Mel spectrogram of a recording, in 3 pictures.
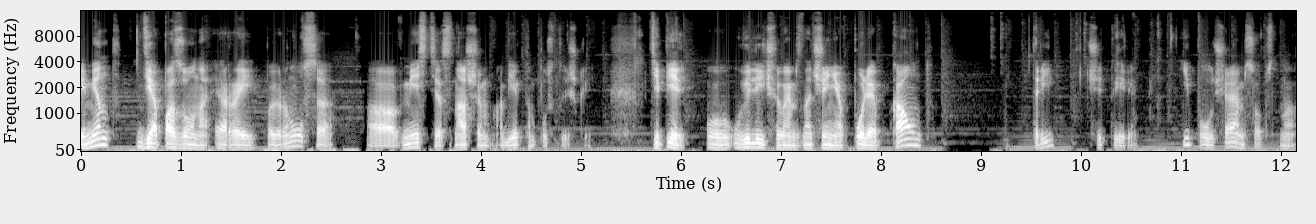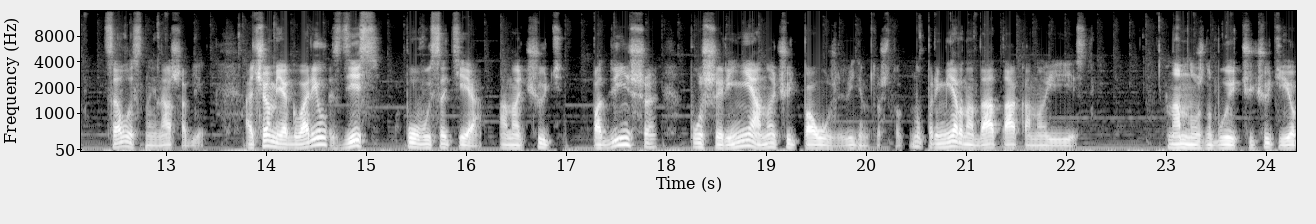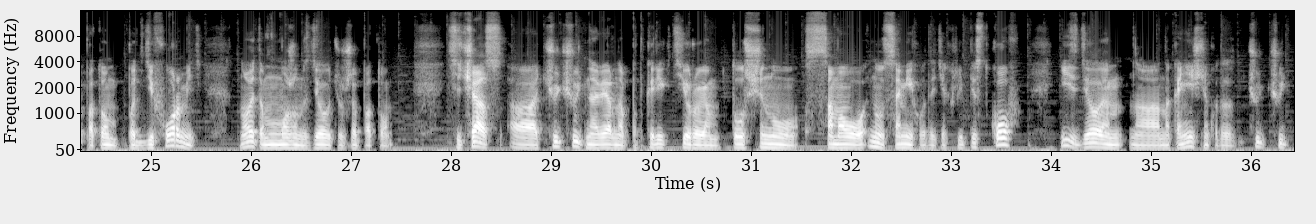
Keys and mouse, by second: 10.5 shift+middle click, 10.8 middle click, 12.1 middle click, 12.6 shift+middle click, 12.9 middle click, 13.8 shift+middle click, 19.1 middle click, 20.6 shift+middle click, 21.0-22.2 middle drag, 23.2 shift+middle click, 23.5-24.1 middle drag, 25.1-26.1 middle drag, 26.2 shift+middle click.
